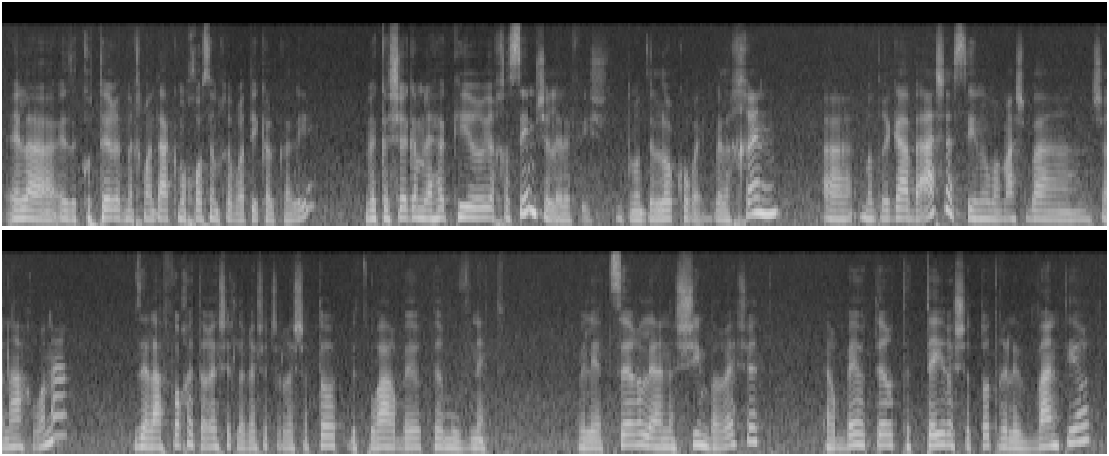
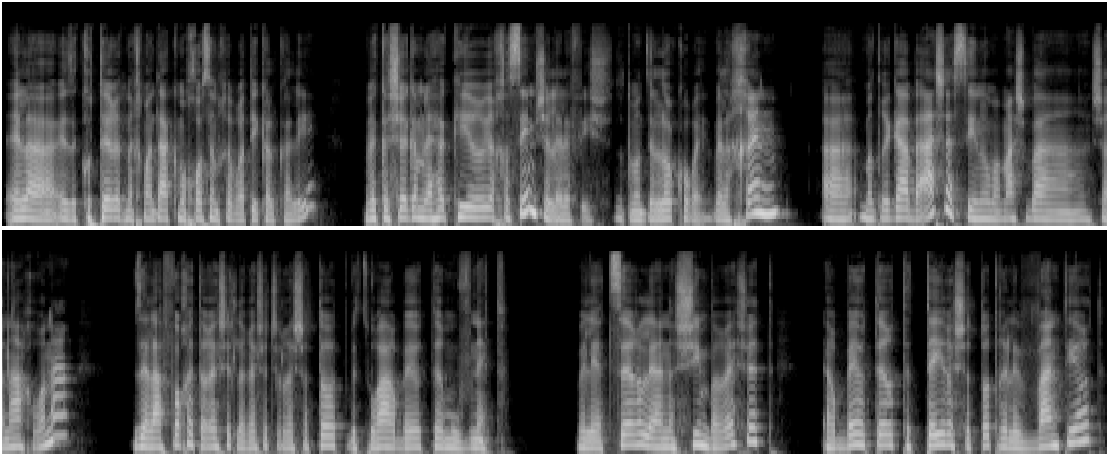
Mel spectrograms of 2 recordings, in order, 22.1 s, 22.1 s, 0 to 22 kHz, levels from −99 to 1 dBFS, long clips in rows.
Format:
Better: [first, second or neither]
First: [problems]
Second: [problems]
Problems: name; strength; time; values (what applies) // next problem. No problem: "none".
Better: second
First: hiss; faint; throughout; 20 dB below the speech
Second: none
